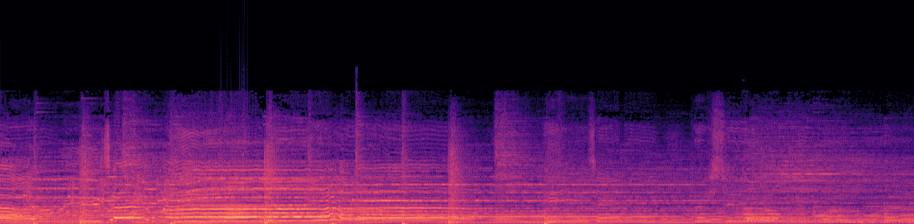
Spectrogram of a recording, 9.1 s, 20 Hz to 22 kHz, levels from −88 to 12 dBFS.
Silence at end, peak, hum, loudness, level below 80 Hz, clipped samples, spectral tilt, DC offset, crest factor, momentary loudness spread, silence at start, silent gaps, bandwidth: 0 s; 0 dBFS; none; -14 LUFS; -38 dBFS; under 0.1%; -3.5 dB/octave; under 0.1%; 14 dB; 13 LU; 0 s; none; 13 kHz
